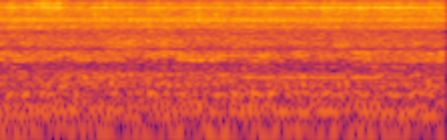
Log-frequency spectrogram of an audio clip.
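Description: Heavy metal band playing live in an arena: distorted electric guitars, bass and drums in a dense, loud, unbroken wall of sound.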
